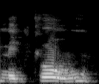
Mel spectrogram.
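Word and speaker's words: metrou: En roumain, on dit métro ou. Donc, avec U à la fin.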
